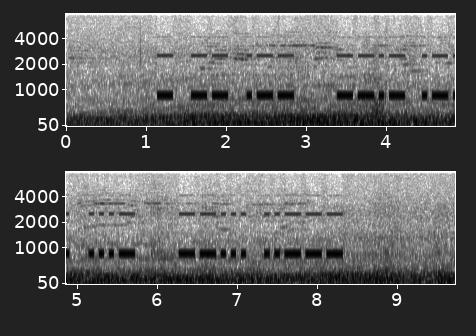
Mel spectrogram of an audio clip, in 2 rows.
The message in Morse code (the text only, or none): TMW QRV 72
